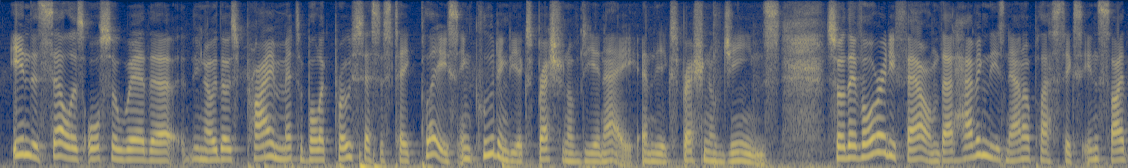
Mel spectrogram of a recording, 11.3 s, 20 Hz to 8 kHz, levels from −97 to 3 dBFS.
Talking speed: 180 wpm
